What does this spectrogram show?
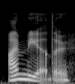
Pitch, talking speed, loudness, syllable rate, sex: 205 Hz, 235 wpm, -17 LUFS, 7.0 syllables/s, female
